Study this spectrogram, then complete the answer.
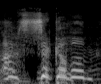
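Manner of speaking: very high mock tantrum squeal; imitated freak-out. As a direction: imitate a little boy losing it. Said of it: "and he freaks out".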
